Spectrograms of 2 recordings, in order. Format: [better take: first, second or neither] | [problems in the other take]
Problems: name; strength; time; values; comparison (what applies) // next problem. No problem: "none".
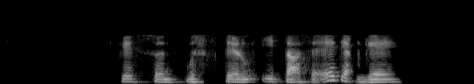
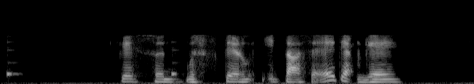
first | noise reduction (neural diffusion model UNIVERSE++)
